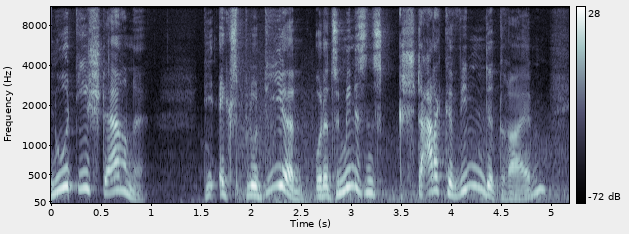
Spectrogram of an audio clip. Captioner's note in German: Explosion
